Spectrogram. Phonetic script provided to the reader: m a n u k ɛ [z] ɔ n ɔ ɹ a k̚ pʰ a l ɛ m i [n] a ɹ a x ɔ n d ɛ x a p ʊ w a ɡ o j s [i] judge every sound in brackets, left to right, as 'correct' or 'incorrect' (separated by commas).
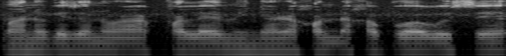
correct, correct, incorrect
